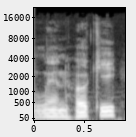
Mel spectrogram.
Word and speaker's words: Lynn Hukee: Yes, there's really no good way to say it in English, but Hukee, as in Hukee from school, at least people can remember that, right? – Gotcha.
